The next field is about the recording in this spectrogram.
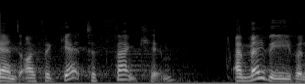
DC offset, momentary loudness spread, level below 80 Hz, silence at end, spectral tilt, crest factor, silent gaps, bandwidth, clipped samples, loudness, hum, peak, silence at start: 1%; 13 LU; -68 dBFS; 0 s; -6 dB/octave; 20 dB; none; 8.8 kHz; under 0.1%; -31 LUFS; none; -10 dBFS; 0 s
